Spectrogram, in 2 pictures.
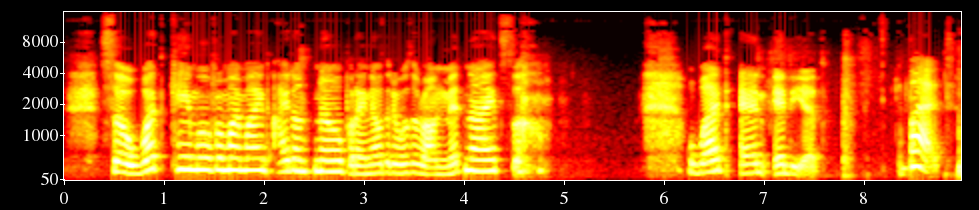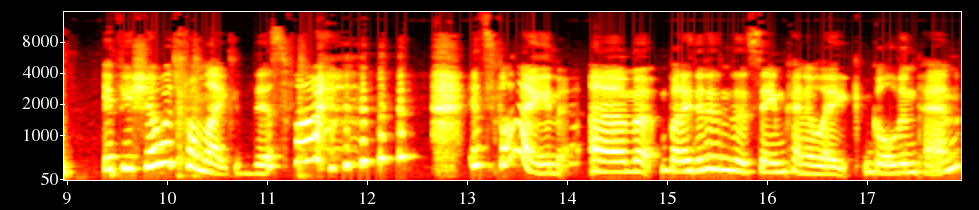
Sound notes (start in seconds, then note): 11.4 laughs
